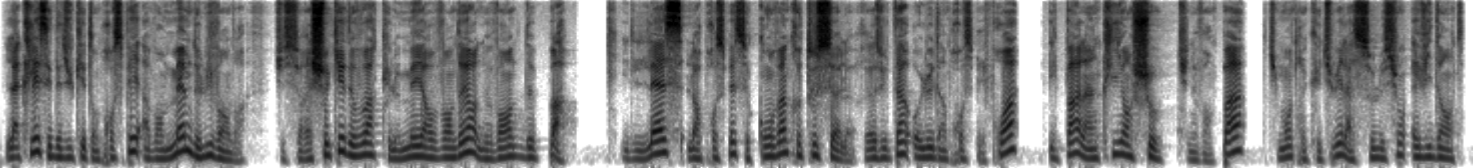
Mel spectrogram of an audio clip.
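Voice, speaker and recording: A man's voice: mid-range voice, animated, normal speed, mellow, slightly rough, no room sound, clean studio sound. A man coaching viewers on online sales, talking emphatically and asking rhetorical questions straight at them. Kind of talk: instructional talk to camera.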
